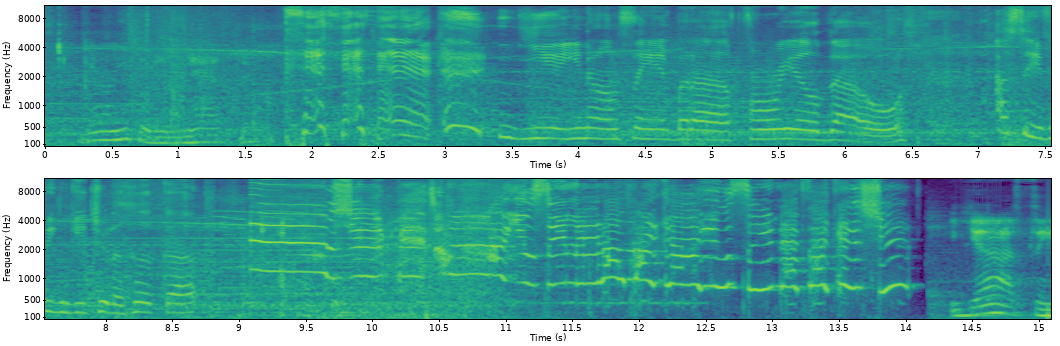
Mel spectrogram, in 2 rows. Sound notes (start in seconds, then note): 1.8 laughing; 9.0 scared-scream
